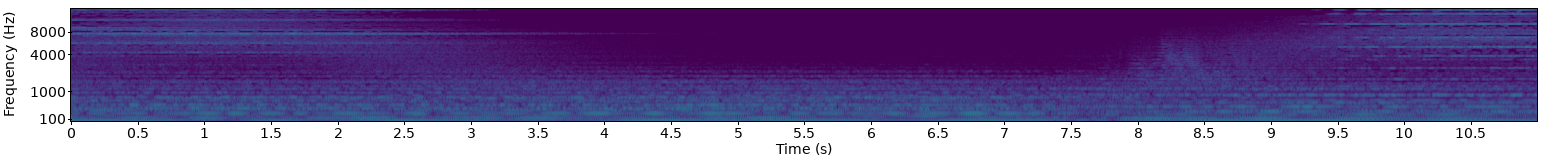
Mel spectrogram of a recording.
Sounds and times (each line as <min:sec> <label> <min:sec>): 0:00.0 synthesizer 0:11.0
